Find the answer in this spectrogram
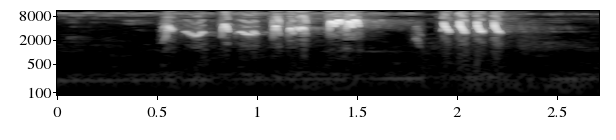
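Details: Short phrase from a Javan bush lark, recorded clean for training other birds: varied slurred chirps and buzzy notes, then four quick even chips, over a faint low hum.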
